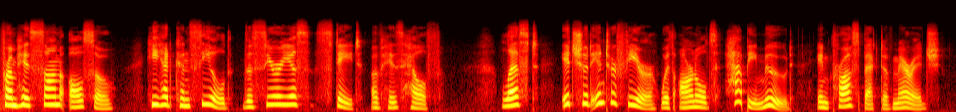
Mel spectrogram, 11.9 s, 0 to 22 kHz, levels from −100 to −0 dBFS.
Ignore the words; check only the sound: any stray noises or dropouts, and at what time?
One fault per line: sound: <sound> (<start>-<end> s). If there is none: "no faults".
no faults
